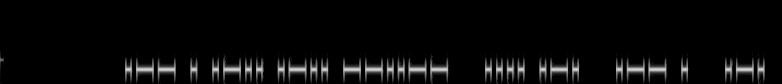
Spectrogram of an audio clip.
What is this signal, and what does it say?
Morse code, heard as a keyed tone, about 22 wpm, 700 Hz. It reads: WELL, HR WE R
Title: Sentences from Top 300 Words and Abbreviations 22wpm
